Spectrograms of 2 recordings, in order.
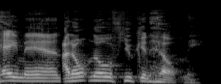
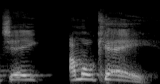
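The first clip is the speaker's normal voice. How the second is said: put-on crying voice, much slower; 7 semitones higher than usual. Retelling a phone call to a friend, acting out the young man on the line, imitating someone crying. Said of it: "he's crying".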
